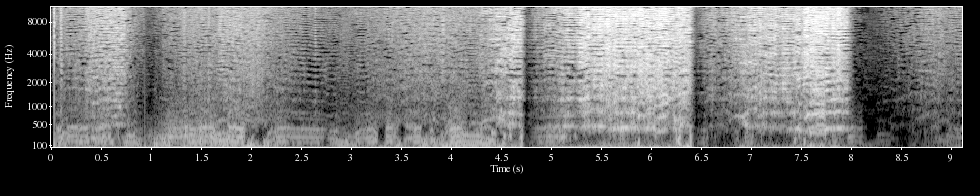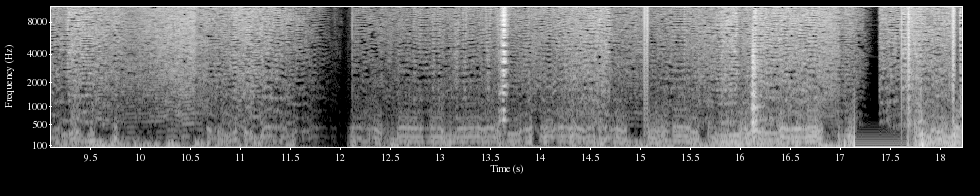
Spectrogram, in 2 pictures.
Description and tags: Gauss shots mixdown
A mess of high pitched tones that might distract dogs or or animals with sensitivity to high pitched sounds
